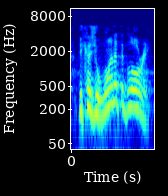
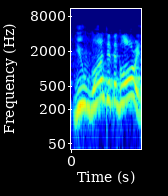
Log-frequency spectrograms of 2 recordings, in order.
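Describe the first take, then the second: First: Said in the usual way. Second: Glory pressed home with a falling tune; stress on glory. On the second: Shown as a demonstration. Preacher repeating it to his church, pressing on glory. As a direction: lean on glory to drive it in.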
